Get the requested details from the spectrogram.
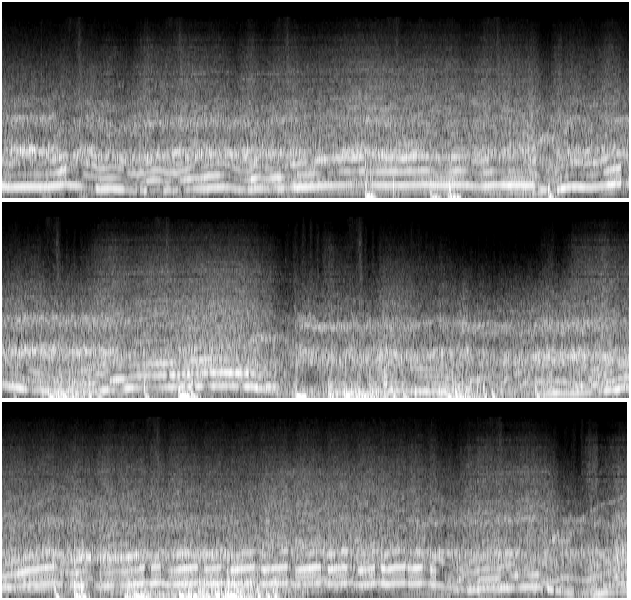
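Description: A sports car engine revs up and down as the car drifts through corners.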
